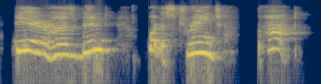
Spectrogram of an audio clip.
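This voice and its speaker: A woman puts on a squeaky character voice, pitched extremely high, with lively intonation. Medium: read story.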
